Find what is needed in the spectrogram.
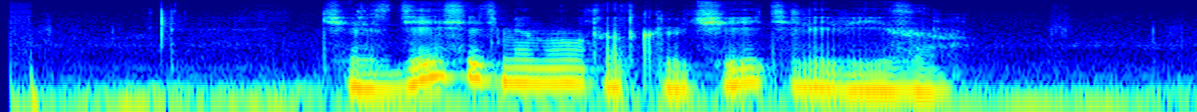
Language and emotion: Russian, sad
